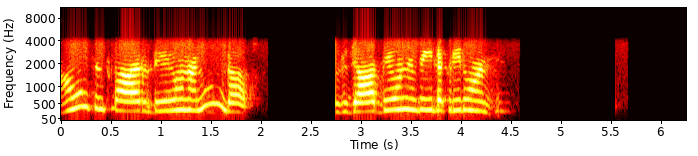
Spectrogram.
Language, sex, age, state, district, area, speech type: Dogri, female, 45-60, Jammu and Kashmir, Udhampur, urban, conversation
